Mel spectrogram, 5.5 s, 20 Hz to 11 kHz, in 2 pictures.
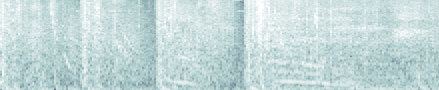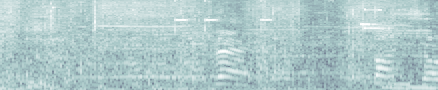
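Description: Turrets firing in the video game 007 First Light: scattered sharp gunshots and metallic clanks with whooshing effects, fairly dense and mid-distance, with voices speaking over the action.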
